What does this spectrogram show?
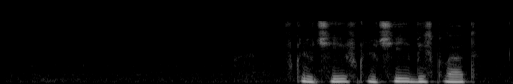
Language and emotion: Russian, neutral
